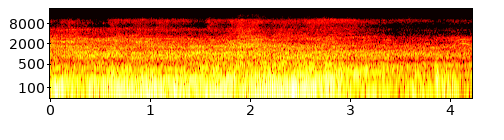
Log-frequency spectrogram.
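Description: Road traffic: a motor vehicle's engine passing close by, swelling to its loudest about two seconds in and then easing off.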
